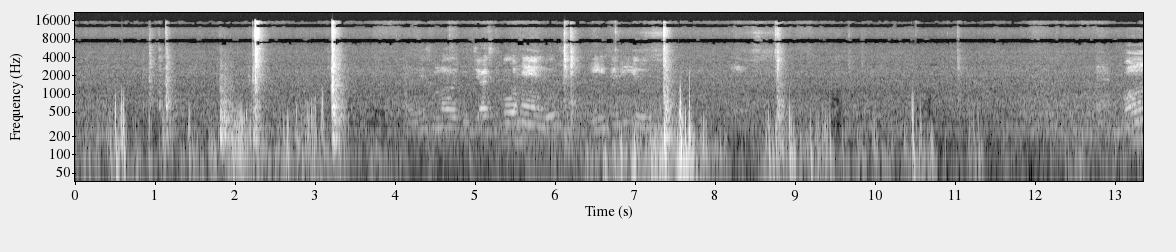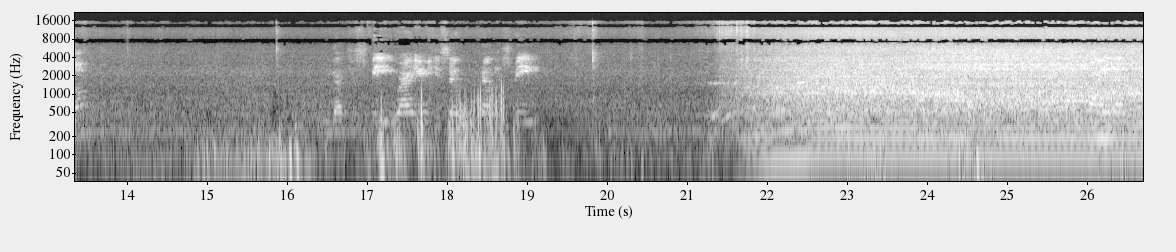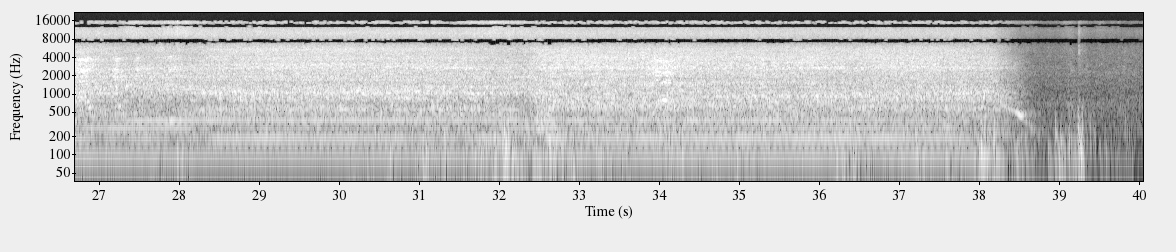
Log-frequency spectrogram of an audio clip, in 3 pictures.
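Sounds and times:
lawn mower motor whining: 21.1s - 38.8s.

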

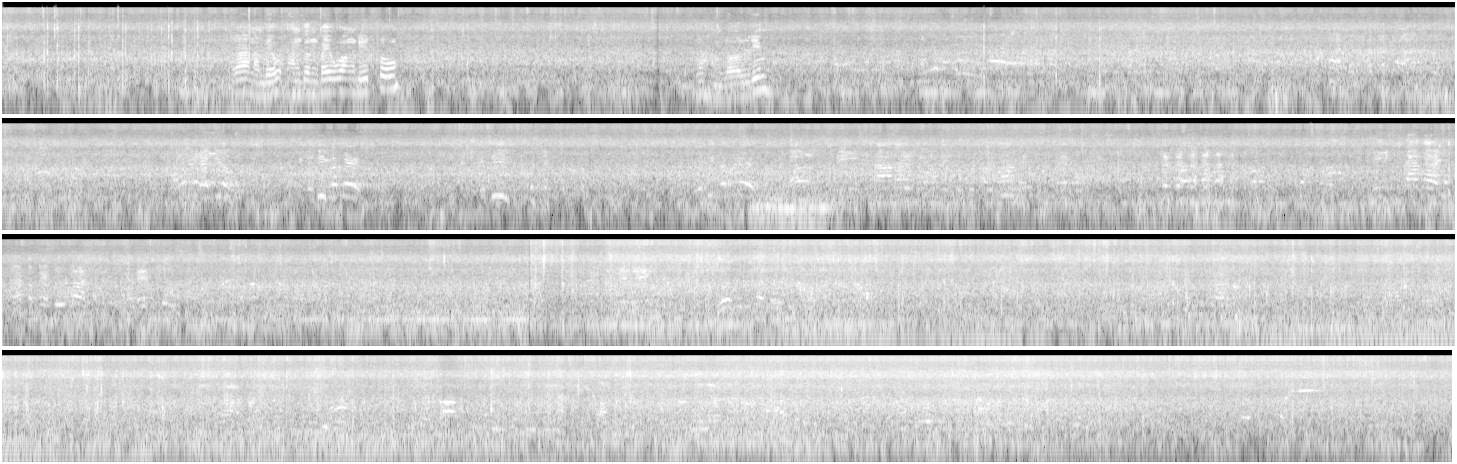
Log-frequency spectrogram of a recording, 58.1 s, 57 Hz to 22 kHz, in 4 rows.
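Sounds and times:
floodwater splashing: 0.0s - 58.0s
background voices: 21.0s - 56.8s.

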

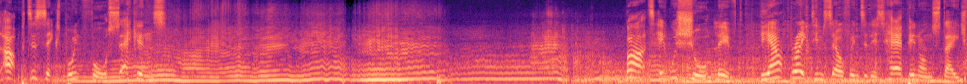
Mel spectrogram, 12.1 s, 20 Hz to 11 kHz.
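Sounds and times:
rally car engine running hard: 0.0s - 12.0s.

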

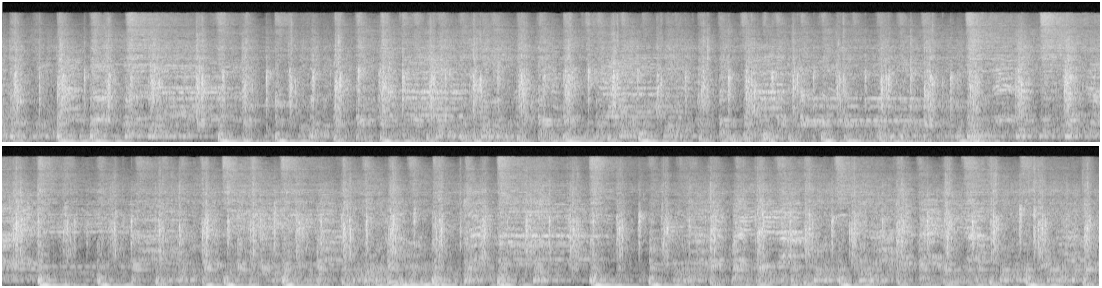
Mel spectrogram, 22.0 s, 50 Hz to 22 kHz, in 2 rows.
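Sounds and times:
bass drum and cymbals beat: 0.0s - 21.9s
group of young voices singing: 0.0s - 21.9s.

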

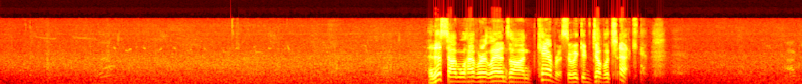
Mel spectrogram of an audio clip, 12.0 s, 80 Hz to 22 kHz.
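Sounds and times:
faint steady hiss: 0.0s - 12.0s
bird chirps: 0.4s - 6.2s.

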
